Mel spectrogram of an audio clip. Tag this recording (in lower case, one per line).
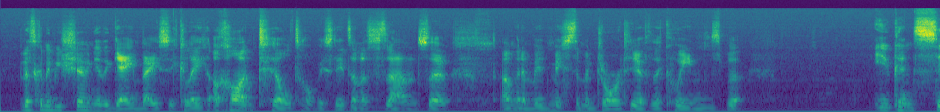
speech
